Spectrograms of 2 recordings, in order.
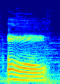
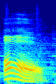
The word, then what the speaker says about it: awl: No, how do you pronounce that? No, it's all. No, is it out? No, it's not. Oh, yeah, all.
